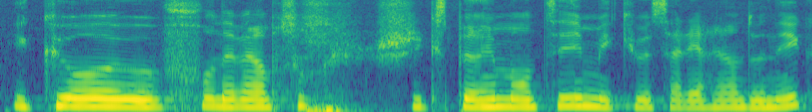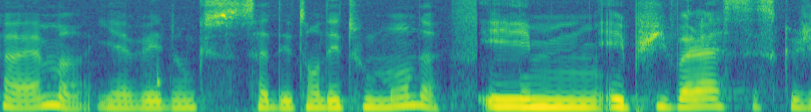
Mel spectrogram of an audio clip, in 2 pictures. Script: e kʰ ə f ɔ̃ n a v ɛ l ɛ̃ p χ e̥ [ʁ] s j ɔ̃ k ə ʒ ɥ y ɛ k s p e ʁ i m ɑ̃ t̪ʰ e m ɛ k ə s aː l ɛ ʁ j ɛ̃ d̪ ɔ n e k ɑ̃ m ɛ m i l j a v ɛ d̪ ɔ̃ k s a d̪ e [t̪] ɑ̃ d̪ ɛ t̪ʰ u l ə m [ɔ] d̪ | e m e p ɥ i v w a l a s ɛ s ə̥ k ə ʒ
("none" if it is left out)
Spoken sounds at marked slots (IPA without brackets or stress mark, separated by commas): none, t̪, ɔ̃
